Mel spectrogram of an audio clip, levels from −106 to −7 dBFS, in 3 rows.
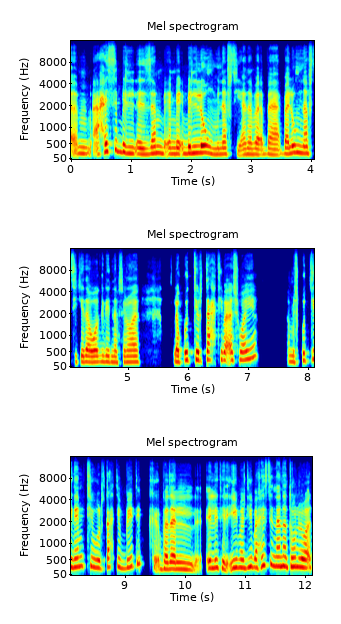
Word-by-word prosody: امم، 190 Hz, -1 st, -4 dB
أحس 250 Hz, +4 st, +1 dB
بال 200 Hz, -7 st, 0 dB
الذنب 195 Hz, +3 st, 0 dB
آآ 180 Hz, -, -3 dB
ب 180 Hz, -, -2 dB, 0.2 s
باللوم 210 Hz, -1 st, +5 dB
من 170 Hz, -, -3 dB
نفسي، 180 Hz, -4 st, -5 dB
أنا 175 Hz, 0 st, -2 dB
ب 165 Hz, 0 st, -2 dB
ب 165 Hz, 0 st, -2 dB
بالوم 210 Hz, +4 st, +2 dB
نفسي 200 Hz, -2 st, -4 dB
كده 180 Hz, 0 st, 0 dB
وأجلد 180 Hz, 0 st, 0 dB
نفسي، 170 Hz, 0 st, -5 dB
اللي 180 Hz, 0 st, -1 dB
هو -, -, -5 dB, 0.6 s
لو 180 Hz, -, +4 dB
كنتِ 235 Hz, +6 st, 0 dB
ارتحتِ 245 Hz, +1 st, +1 dB
بقى 235 Hz, 0 st, 0 dB
شويّة، 255 Hz, +9 st, -1 dB, 0.5 s
مش 185 Hz, -1 st, -6 dB
كنتِ 225 Hz, +6 st, -5 dB
نمتِ 285 Hz, +3 st, 0 dB
وارتحتِ 260 Hz, +2 st, -2 dB
في 270 Hz, -, -1 dB
بيتك 280 Hz, +11 st, -4 dB, 0.2 s
بدل 205 Hz, -3 st, +1 dB
قلّة 235 Hz, +2 st, +2 dB
القيمة 245 Hz, +5 st, +1 dB
دي؟ 270 Hz, +4 st, +1 dB
باحس 295 Hz, +7 st, -1 dB
إن 295 Hz, -2 st, +2 dB
أنا 290 Hz, 0 st, +4 dB
طول 275 Hz, +1 st, +3 dB
الوقت 255 Hz, -1 st, +4 dB
215 Hz, 195 wpm, -22 LUFS, 185-250 Hz, 0.6 s, باللوم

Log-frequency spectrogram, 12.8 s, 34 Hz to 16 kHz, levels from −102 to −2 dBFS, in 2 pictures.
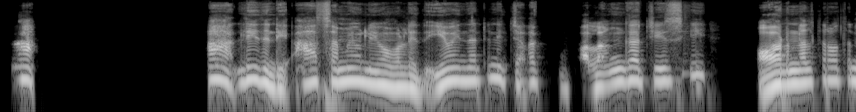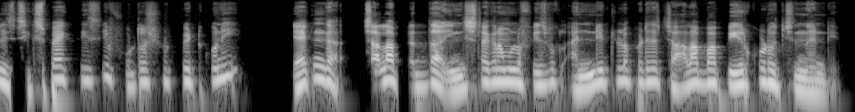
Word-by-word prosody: ఆ! -, -, +3 dB, 1.4 s
ఆ! -, -, +4 dB, 0.2 s
లేదండి. 170 Hz, -12 st, +1 dB, 0.2 s
ఆ -, -, +2 dB
సమయంలో 180 Hz, 0 st, +2 dB
ఏం 155 Hz, -, +3 dB
అవ్వలేదు. 130 Hz, -6 st, 0 dB
ఏమైందంటే 190 Hz, +3 st, 0 dB
నేను 195 Hz, -4 st, -5 dB
చాలా 175 Hz, -, -7 dB, 0.4 s
బలంగా 170 Hz, +8 st, 0 dB
చేసి, 185 Hz, +8 st, -4 dB, 0.6 s
6 155 Hz, +1 st, +6 dB
నెలల 170 Hz, +1 st, +1 dB
తర్వాత 195 Hz, 0 st, -6 dB
నేను 155 Hz, -, +1 dB
6 110 Hz, -, 0 dB
ప్యాక్ 205 Hz, -3 st, +2 dB
తీసి, 190 Hz, +4 st, -7 dB
ఫోటో 135 Hz, +5 st, -5 dB
షూట్ 175 Hz, -3 st, -11 dB
పెట్టుకొని, 190 Hz, +5 st, -2 dB, 0.5 s
ఏకంగా 205 Hz, -4 st, +2 dB, 0.2 s
చాలా 195 Hz, -, +6 dB
పెద్ద 135 Hz, 0 st, -5 dB, 0.2 s
ఇన్‌స్టా‌గ్రామ్‌లో, 175 Hz, +8 st, +3 dB
ఫేస్‌బుక్‌లో 155 Hz, +3 st, -3 dB
అన్నిట్లో 170 Hz, +9 st, +1 dB
పెడితే 180 Hz, 0 st, 0 dB
చాలా 170 Hz, -, +3 dB
బా 170 Hz, -, +5 dB
పేరు 150 Hz, +1 st, +5 dB
కూడా 180 Hz, -2 st, +3 dB
వచ్చిందండి. 105 Hz, -8 st, -2 dB
175 Hz, 160 wpm, -27 LUFS, 145-190 Hz, 1.4 s, 6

